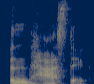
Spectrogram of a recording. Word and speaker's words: fantastic: would say fantastic okay but in English it's fantastic make sure you make that proper F sound fantastic fantastic okay and the stress is on the second a it's fantastic fantastic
